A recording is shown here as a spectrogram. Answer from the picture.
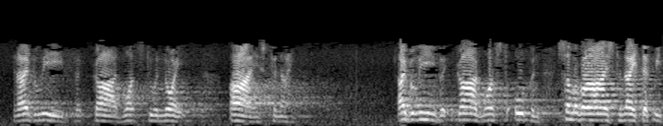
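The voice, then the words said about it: American accent, loud voice. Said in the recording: “It will be stained by an American accent. It may be stained by a voice that's too loud.”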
